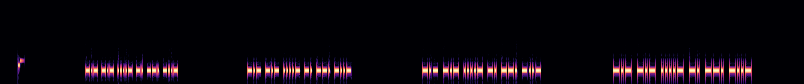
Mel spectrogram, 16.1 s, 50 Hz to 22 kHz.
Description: Morse code, heard as a keyed tone, about 40 wpm, 700 Hz. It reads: KK4NGX KK4NGX KK4NGX KK4NGX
